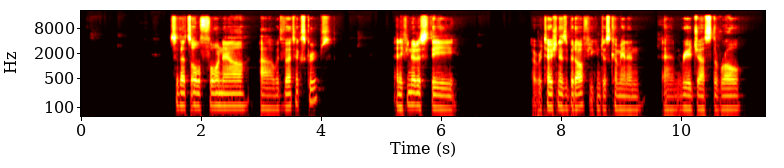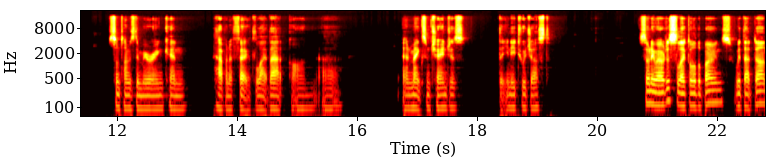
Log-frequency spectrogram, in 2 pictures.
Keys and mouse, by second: 0.7 ctrl+Tab, 1.1 r, 1.7 ,, 3.9-5.3 right drag, 4.5 click, 5.6-6.7 middle drag, 6.7 click, 7.4 Tab, 10.2 KP_7, 11.1-13.4 drag, 14.2 right click, 15.4 click, 15.4 Tab, 16.3 right click, 18.7 right click, 20.0 click, 20.9 a, 21.2 alt+r, 21.4 alt+g, 21.6 alt+s, 22.2 ctrl+Tab, 22.5 a.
